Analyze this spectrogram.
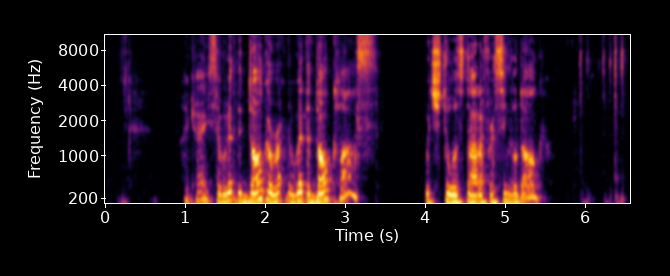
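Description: A man speaks calmly and closely into a microphone.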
